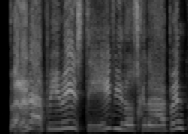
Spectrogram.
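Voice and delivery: high falsetto challenge; pushy squeaky contestant; warning contestant. Acted. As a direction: warn him in a put-on girl voice.

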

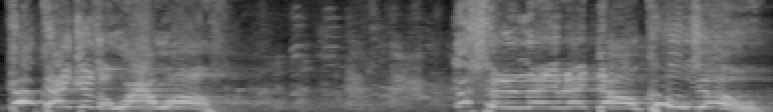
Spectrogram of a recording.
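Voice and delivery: high-pitched cry of horror; alarmed holler. Acted. Visitor meeting friend's monstrous dog, high alarmed holler. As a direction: holler it high, shocked by the beast. Acts terrified reaction to huge dog.

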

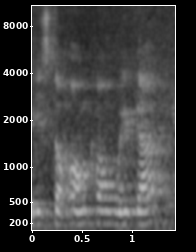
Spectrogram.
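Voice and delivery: usual speaking voice

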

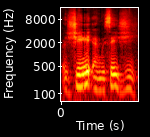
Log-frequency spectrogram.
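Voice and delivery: first J as "zhay", second J as "zhee"; French G and J. Shown as a demonstration. Teacher checking students get it, J and J as French "zhay", "zhee". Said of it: "In French we say".

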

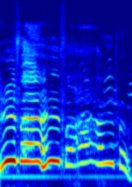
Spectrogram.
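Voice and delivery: high, mocking falsetto cries for help; parroting the voice calling for help; mock cry for help. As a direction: squeal it like a helpless damsel.

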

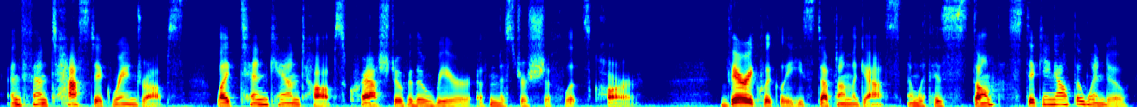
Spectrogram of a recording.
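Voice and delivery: measured, even storytelling read; story narration. A narrator's reading. Narrator reading a Flannery O'Connor story to listeners, measured storytelling. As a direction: read the tale aloud, steady and unhurried. Reads the short story aloud.

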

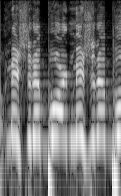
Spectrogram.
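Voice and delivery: urgent alarm. Acted. Prankster watching the prank fail, urgent alarm. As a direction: call off the plan in alarm.

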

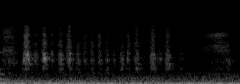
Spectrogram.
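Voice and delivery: quick, soft panting like a dog; breathy dog pant. Acted. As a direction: pant with the tongue out. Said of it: "stick out his tongue and pant".

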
